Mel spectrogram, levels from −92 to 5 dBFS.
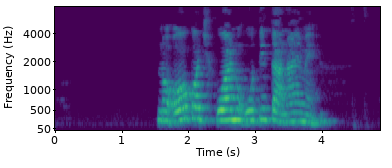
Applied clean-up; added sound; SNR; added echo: none; none; none; reverberation time 0.3 s.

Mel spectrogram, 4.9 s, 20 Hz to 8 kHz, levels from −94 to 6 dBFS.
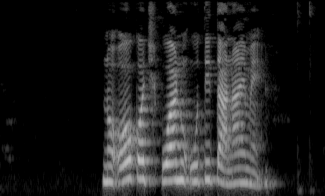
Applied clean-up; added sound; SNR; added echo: none; none; none; none.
